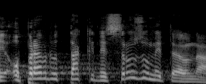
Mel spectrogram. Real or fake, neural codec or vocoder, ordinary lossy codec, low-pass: fake; vocoder, 44.1 kHz, 128 mel bands every 512 samples, BigVGAN v2; MP3, 48 kbps; 14.4 kHz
